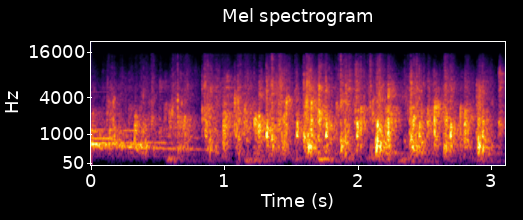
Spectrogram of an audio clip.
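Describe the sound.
Studio audience applause welcoming guests onto a Chinese comedy talk show: dense, steady clapping that fills the whole stretch, loud and without talk.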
